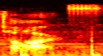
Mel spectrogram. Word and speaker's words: Ta: They were called Ta, pronounced Tar, the African, which is the African pygmy today.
